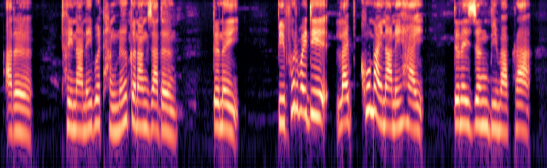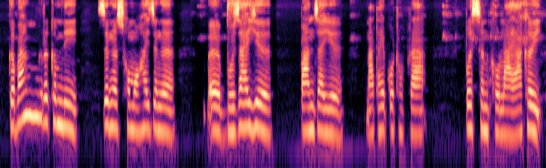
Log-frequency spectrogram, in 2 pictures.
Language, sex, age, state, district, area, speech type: Bodo, female, 60+, Assam, Chirang, rural, spontaneous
